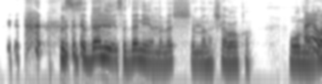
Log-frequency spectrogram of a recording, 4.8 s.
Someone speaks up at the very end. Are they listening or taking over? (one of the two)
taking over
